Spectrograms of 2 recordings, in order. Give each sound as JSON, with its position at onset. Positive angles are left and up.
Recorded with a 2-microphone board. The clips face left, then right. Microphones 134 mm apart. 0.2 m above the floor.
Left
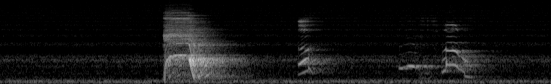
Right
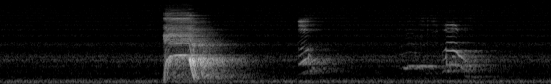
{"t": 1.6, "sound": "a drill", "side_deg": 0, "distance_m": 5.0}
{"t": 3.0, "sound": "a child speaking", "side_deg": 55, "distance_m": 1.5}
